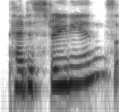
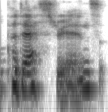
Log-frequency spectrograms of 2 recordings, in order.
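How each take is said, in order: First: Pedestranians with an extra syllable, pe-des-TRAN-ians; childhood mispronunciation. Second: Said in the usual way. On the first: Retold or imitated. Mock mispronunciation, telling podcast listeners how she used to say pedestranians. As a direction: say pedestranians as a kid would, sure it's right. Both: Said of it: "used to call pedestrians".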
